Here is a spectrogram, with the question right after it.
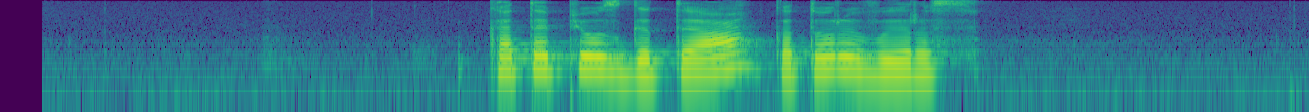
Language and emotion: Russian, neutral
